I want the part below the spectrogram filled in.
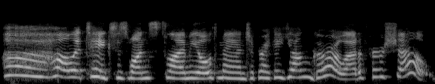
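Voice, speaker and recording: Young woman as a high, sugary, doting mother. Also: moderate pace, sharp tone, no room sound. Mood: proud. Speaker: student actor in radio play. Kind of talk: radio play acting. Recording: dry, slightly dull home recording.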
